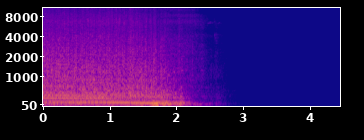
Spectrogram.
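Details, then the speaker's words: 1967 Ford Mustang 289 V8, parked 22 years, running on very limited hand-fed fuel: lumpy, uneven stumbling beat that sags to silence within three seconds; number six hot, one dead cylinder not keeping up; rough running misfire. "one's hot number six is really hot but our dead cylinder back there it's not it's having a little hard time keeping up"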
